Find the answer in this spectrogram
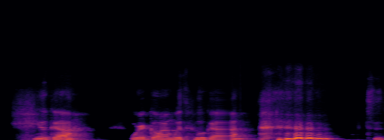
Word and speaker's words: hygge: it's a norwegian word right amanda and it's pronounced hyuga we're going with hygge to just make it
